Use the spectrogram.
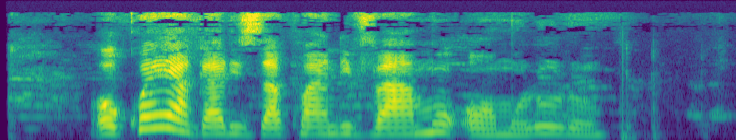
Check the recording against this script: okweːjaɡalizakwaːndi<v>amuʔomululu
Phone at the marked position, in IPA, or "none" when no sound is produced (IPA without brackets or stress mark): v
